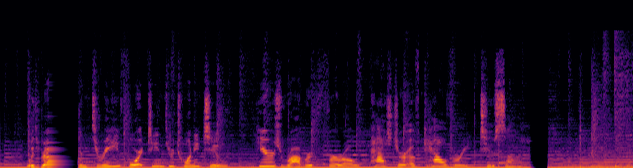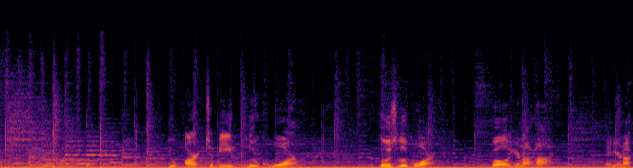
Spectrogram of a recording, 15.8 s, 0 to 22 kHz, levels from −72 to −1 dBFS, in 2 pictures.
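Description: A steady 60 Hz mains hum runs through the whole clip at roughly the same level as the wanted sound, so it never sits quietly underneath. Power-line current leaking into the signal path, through a ground loop or a nearby transformer, produces it. Unlike wind rumble or handling noise, its pitch and level stay fixed, a low drone with some low harmonics.

Three short concealed packet losses come close together near the start: 0.37 to 0.40 s, 0.49 to 0.52 s, and 0.57 s. Each time, a brief slice of audio failed to reach the decoder, and the receiver covered the gap by stretching the preceding sound before blending back. They come across as quick smears or wobbles. What separates them from clicks or edits is that the sound is briefly prolonged rather than cut or spiked.

Two long network dropouts follow, at 0.62 to 0.98 s and at 6.62 to 6.85 s. In each, a stretch of audio is lost, likely because nothing arrived over the network, and a continuation of the last sound fills in, fading as a buzz or hiss. 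In the second, about 120 ms of that stretch ends in silence. When the audio returns, it resumes further on, with the missing portion gone rather than delayed, which distinguishes this from a mute or pause.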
